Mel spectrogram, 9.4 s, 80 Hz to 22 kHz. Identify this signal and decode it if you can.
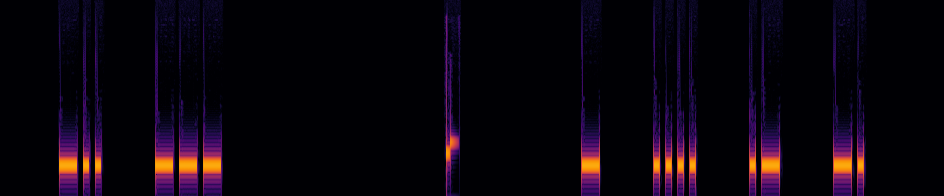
Morse code, heard as a keyed tone, about 20 wpm, spaced as for 11 wpm, 700 Hz. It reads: DO THAN
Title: 3x Character Spacing - Top 100 Words - 20wpm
